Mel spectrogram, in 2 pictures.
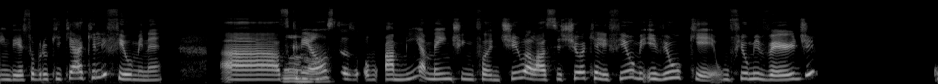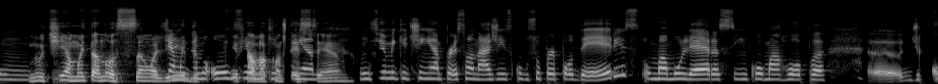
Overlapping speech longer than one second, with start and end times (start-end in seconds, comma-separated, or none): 10.9-12.5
